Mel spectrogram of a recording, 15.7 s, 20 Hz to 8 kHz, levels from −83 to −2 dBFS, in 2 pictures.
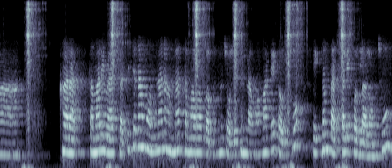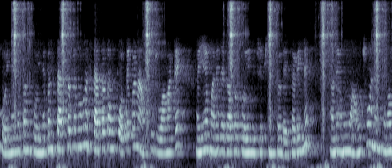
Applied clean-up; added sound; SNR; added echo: none; Rattle; 5 dB; reverberation time 0.8 s.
